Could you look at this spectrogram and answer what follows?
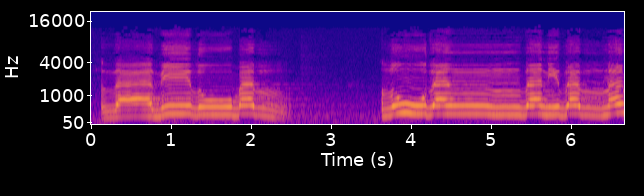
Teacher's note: Diucapkan dengan menyentuhkan ujung lidah dengan dinding dua gigi seri bagian atas seperti kita mengucapkan huruf tha. Ujung lidah boleh ditampakkan ataupun tidak nampak. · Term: huruf za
